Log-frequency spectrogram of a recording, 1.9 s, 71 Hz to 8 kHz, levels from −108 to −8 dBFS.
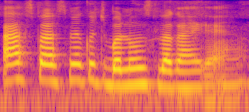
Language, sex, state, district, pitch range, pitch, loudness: Hindi, female, West Bengal, Alipurduar, 205-270 Hz, 230 Hz, -18 LUFS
